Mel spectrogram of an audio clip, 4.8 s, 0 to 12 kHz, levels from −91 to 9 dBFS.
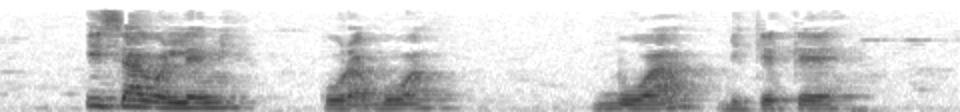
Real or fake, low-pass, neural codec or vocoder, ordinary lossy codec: real; 9.9 kHz; none; MP3, 32 kbps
